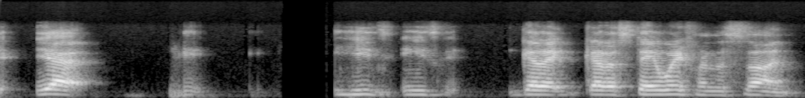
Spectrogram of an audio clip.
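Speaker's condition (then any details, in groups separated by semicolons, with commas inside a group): Cerebral palsy; since childhood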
